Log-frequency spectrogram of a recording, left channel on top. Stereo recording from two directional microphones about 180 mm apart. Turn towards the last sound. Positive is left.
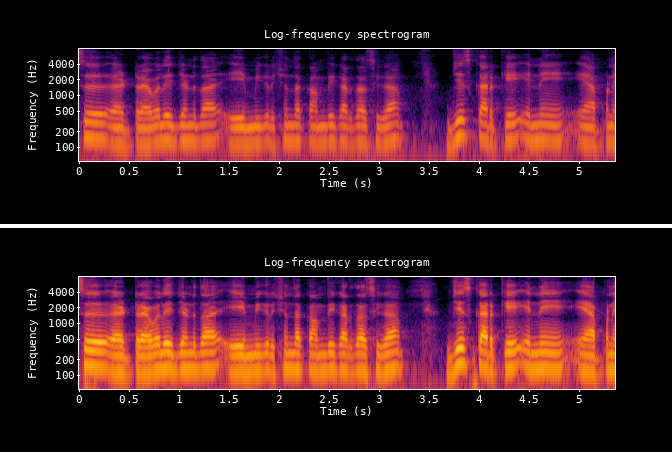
turn(degrees=-20)  # may be behind; listen again after turning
